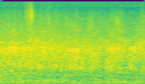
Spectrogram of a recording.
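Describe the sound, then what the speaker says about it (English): Dense, continuous applause from a crowd at a commencement ceremony, steady and loud throughout. "So let's give them a round of applause."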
